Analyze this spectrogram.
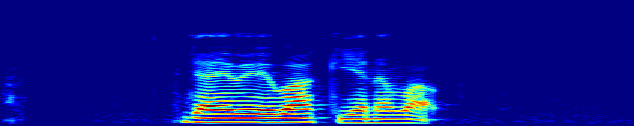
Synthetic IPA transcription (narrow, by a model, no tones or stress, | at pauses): d͡ʒajəʋeʋakijənəʋa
